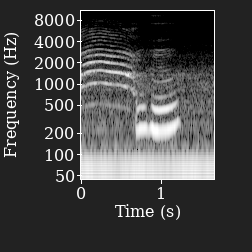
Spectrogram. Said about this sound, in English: and yes, meow, meow, meow.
